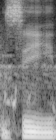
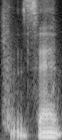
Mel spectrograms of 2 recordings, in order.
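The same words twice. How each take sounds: First: The letter is said the American way. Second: The letter is said the speaker's own way. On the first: "in America they say Z" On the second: "I just say Z"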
